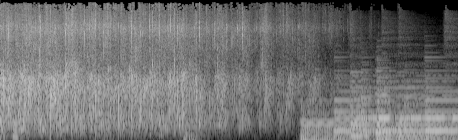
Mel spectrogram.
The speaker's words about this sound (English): Can we give Lori another round of applause? Thank you.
